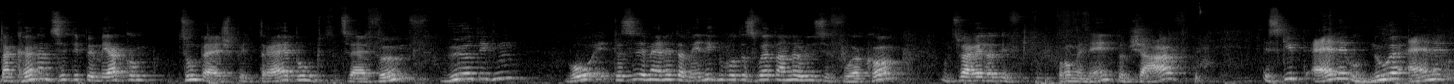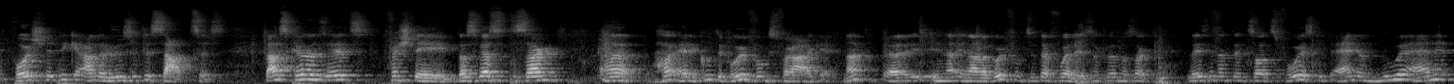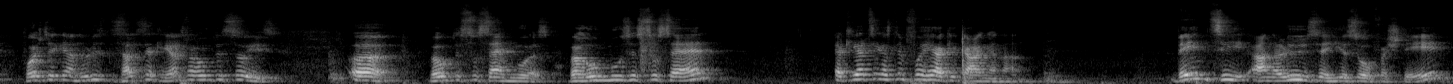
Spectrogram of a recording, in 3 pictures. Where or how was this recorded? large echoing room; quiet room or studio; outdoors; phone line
large echoing room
